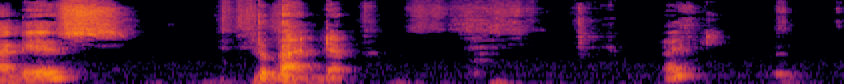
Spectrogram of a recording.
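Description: Paper rustles as sheets are shifted by hand.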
